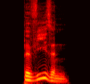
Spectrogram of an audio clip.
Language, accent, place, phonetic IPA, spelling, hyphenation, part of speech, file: German, Germany, Berlin, [bəˈviːzn̩], bewiesen, be‧wie‧sen, verb / adjective, De-bewiesen.ogg
- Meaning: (verb) past participle of beweisen; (adjective) proved, proven; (verb) inflection of beweisen: 1. first/third-person plural preterite 2. first/third-person plural subjunctive II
